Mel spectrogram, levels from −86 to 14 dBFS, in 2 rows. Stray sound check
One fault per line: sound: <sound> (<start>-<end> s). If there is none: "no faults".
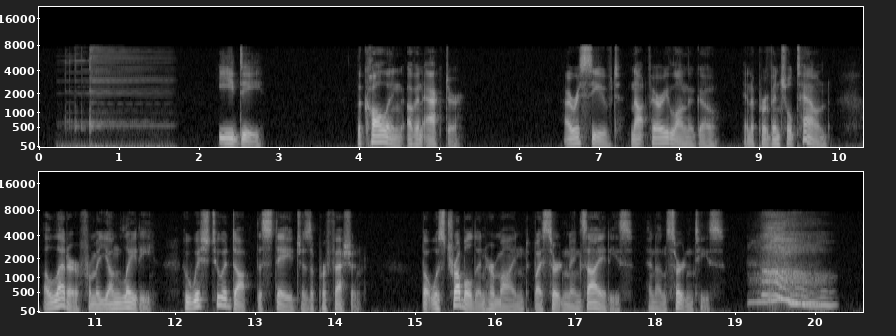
sound: tap (0.2-1.8 s)
sound: breath (19.1-20.3 s)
